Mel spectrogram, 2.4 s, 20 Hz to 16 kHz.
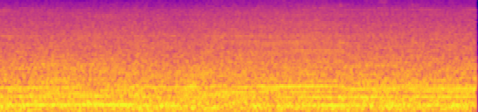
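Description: Race car engine from F1 2015 held at steady high revs on a flying lap around the Chinese GP circuit, a continuous loud droning tone with no talk over it.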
